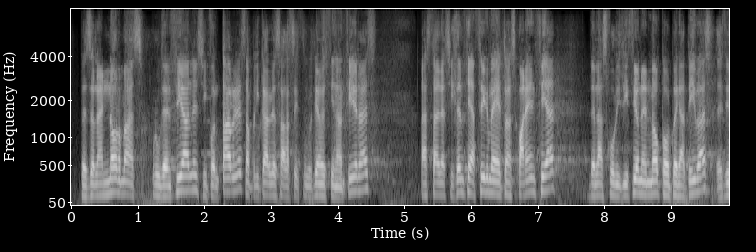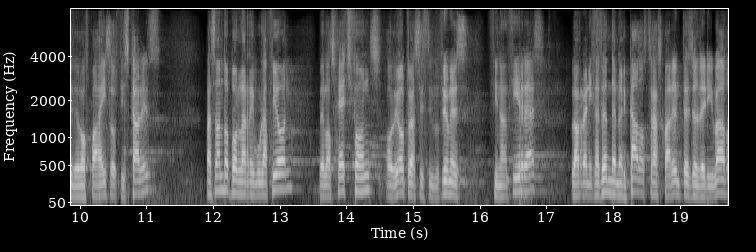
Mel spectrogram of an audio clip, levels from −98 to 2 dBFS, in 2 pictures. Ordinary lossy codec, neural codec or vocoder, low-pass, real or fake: none; codec, 16 kHz, 1 kbps, X-Codec, HuBERT features, trained on general audio; none; fake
